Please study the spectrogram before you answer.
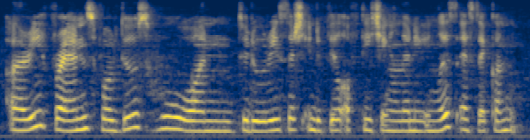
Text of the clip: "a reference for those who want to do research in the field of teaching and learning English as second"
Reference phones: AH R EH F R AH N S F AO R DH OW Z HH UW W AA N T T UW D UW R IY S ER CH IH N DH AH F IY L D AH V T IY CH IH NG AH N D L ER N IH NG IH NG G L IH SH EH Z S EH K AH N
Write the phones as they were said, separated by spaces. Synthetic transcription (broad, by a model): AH R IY F R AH N S F AO R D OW S HH UW W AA N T T UW D UW R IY S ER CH IH N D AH F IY L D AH F T IY CH IH NG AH N L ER N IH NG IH NG G L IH S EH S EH K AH N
